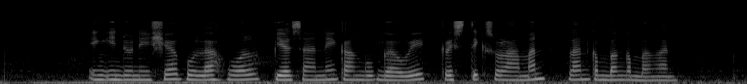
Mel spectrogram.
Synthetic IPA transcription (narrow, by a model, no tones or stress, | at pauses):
ʔɪŋindonesiabolahwɔlb̥i̤asanekaŋɡoŋɡawekɾist̪ɪk̚sulamanlankəmbaŋkəmbaŋan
